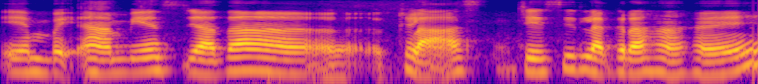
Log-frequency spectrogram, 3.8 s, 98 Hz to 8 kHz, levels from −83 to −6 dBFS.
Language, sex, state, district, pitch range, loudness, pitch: Hindi, male, Delhi, New Delhi, 175-200 Hz, -18 LUFS, 185 Hz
